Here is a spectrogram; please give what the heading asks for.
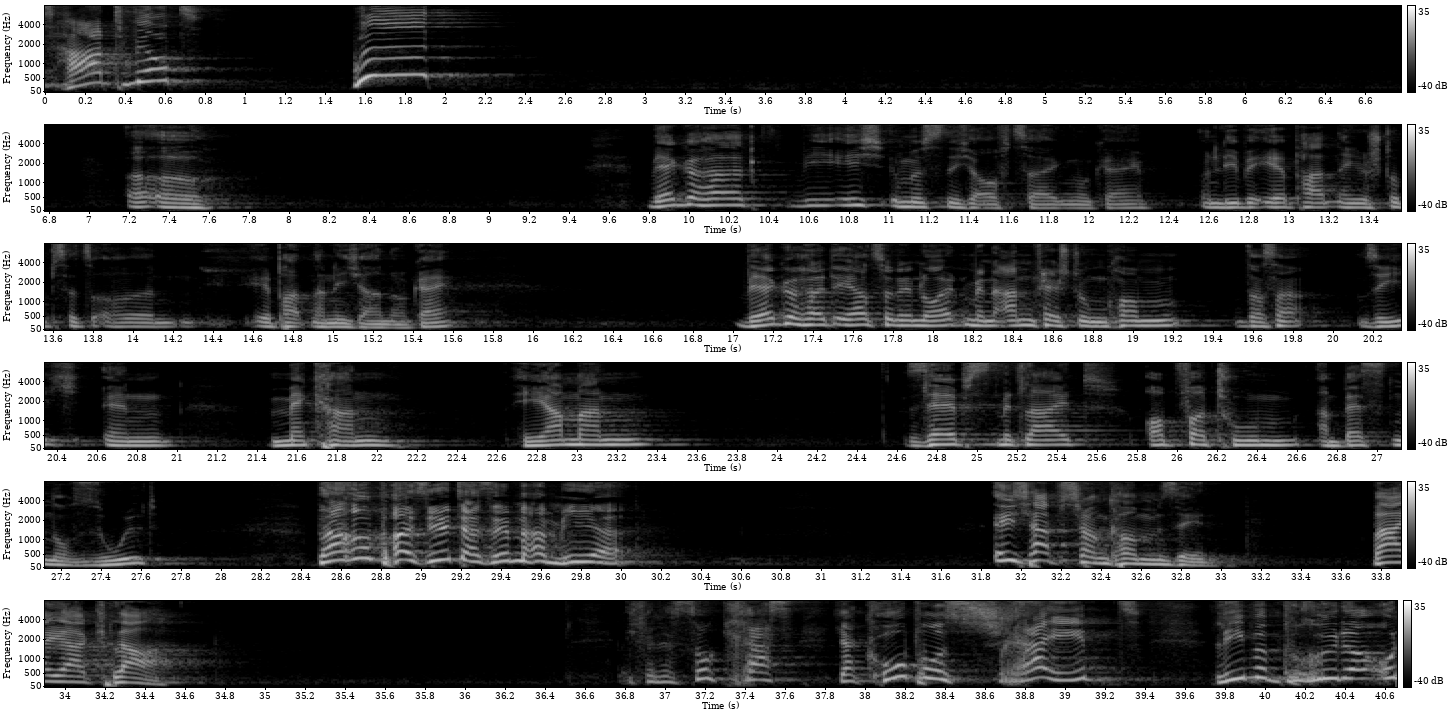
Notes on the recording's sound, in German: Audiomitschnitt der Predigt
